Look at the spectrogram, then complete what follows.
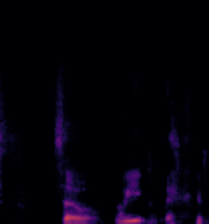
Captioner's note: laughter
